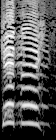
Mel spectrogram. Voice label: ger negative; player; Source Engine; dod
